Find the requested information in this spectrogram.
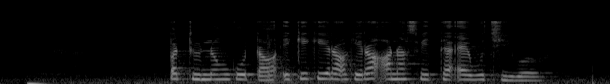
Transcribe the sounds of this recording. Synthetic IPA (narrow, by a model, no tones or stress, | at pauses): pəɖ̪̥ṳnʊŋkuʈɔʔikikiɾɔʔkiɾɔʔɔnɔswid̪̥ä̤ʔewud̥ʒ̥i̤wo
